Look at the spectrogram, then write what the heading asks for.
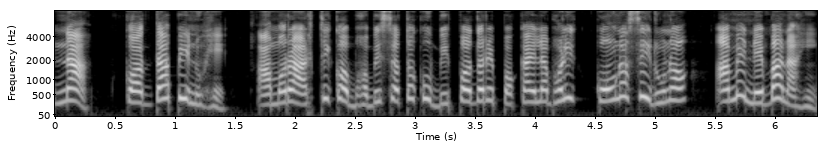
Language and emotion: Odia, angry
